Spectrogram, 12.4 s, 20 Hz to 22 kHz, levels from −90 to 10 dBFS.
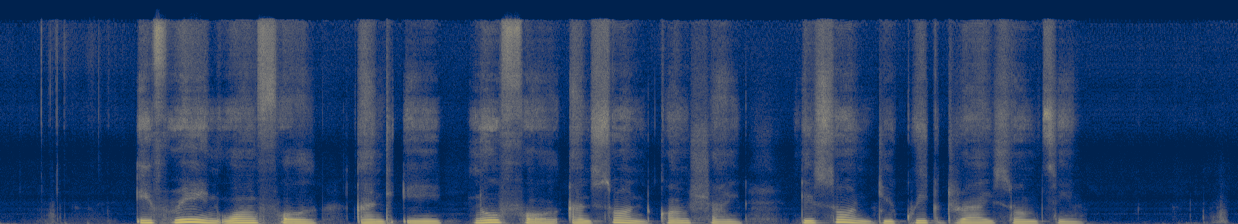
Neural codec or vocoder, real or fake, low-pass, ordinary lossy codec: autoencoder, 48 kHz, 128 numbers a frame, DAC-VAE, trained on Japanese speech; fake; none; none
